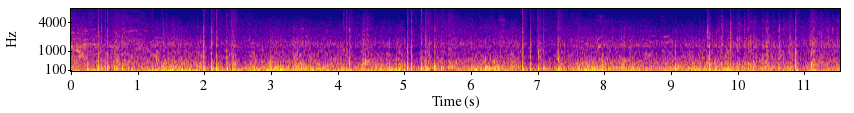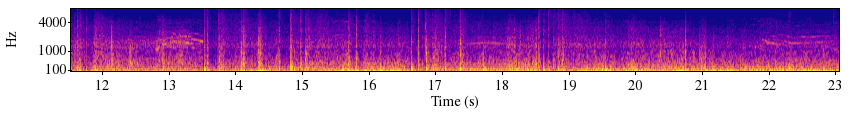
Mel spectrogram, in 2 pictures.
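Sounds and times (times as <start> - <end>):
crackling firework pops: 4.0 - 8.0, 9.0 - 21.3.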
